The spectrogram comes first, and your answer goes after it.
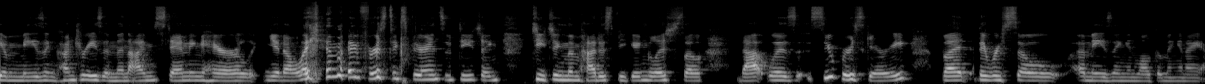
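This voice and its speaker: A woman in her thirties from Quebec whose first language is French, hosting a teaching webinar in a chatty, self-deprecating way, laughing often and filling with "like". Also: fairly low pitch. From Quebec, Canada. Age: 30s. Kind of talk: casual webinar talk.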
